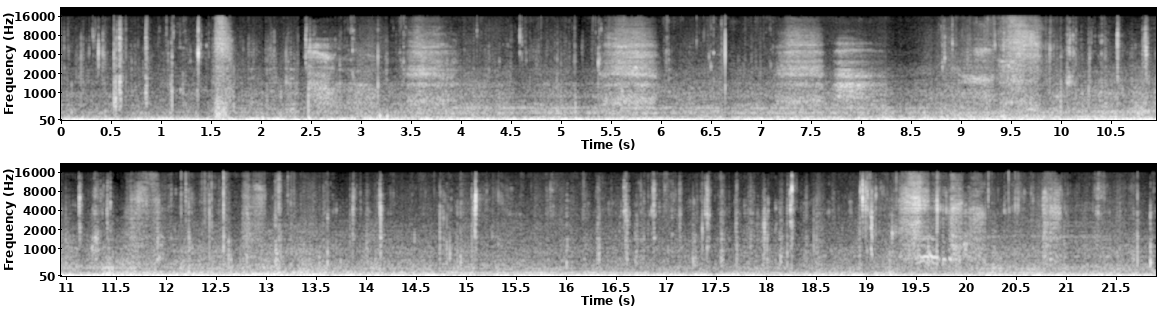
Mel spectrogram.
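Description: A woman chews crispy food loudly and close to a microphone.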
